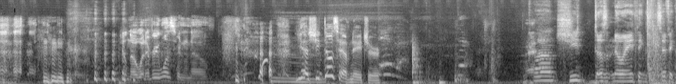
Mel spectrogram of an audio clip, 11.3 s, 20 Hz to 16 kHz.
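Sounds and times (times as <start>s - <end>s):
laughter: 0.0s - 2.6s, 3.7s - 5.0s
speech: 0.7s - 6.6s, 8.8s - 11.2s
soft knocks and rattles: 6.8s - 8.4s
door slamming shut: 10.8s - 11.2s.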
